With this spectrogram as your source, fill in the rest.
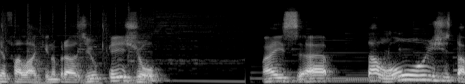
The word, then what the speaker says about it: Peugeot: É muito forte e ali é um p e u éjô.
